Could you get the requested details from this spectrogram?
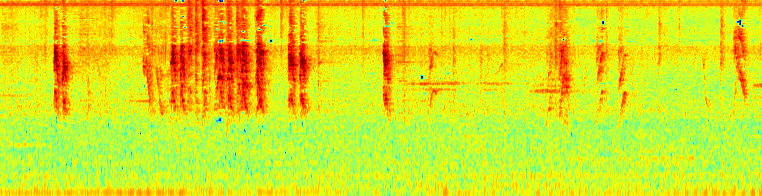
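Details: Several sparrows chirping busily, a dense run of sharp high notes early on, then sparser single chirps spaced out, with a steady low hum underneath throughout.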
